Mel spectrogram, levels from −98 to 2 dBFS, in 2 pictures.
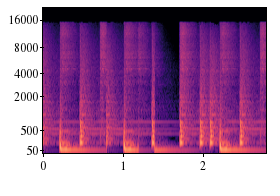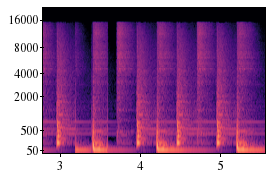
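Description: A jumbled moment at 0.8 to 1.4 s, and another at 3.2 to 3.6 s: chunks out of order. A 200 ms chunk arrived late, playing two chunks behind its place first, then one behind, leaving hard joins.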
